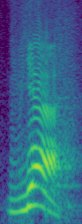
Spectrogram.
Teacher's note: di antara sifatnya dia jahar tidak ada desisnya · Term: Jim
